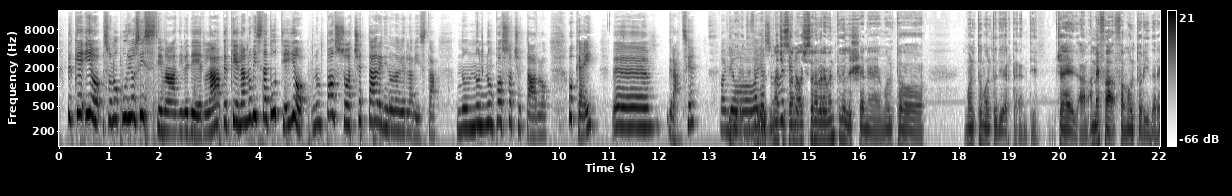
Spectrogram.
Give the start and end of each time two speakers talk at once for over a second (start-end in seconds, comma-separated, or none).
13.3-14.9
